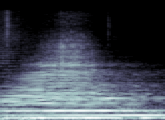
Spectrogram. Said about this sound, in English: And there's drum beats and that loud like foghorn. That's not quite a foghorn thing. It just sounds like the bwah.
